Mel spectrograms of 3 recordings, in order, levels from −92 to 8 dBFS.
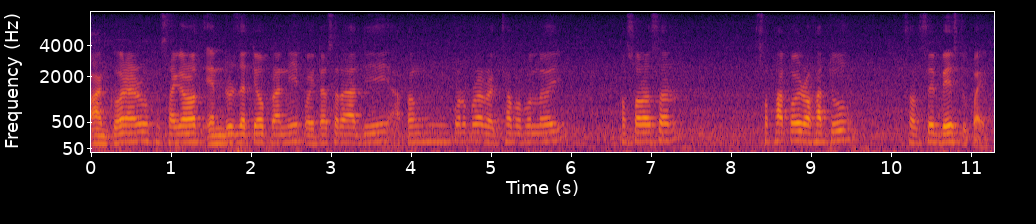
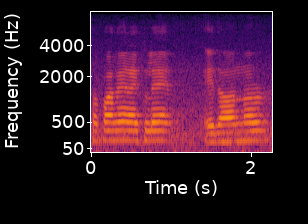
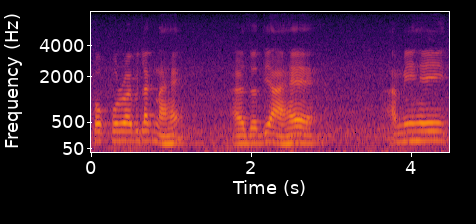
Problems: none marked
